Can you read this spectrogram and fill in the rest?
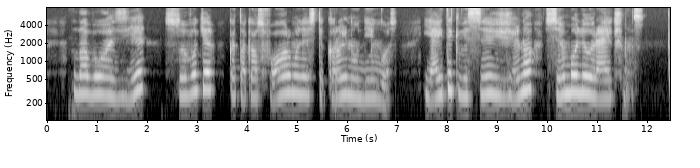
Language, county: Lithuanian, Vilnius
